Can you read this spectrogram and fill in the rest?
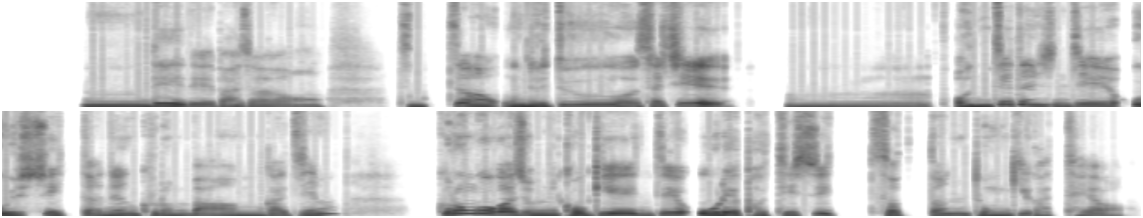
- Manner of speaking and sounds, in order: distorted speech
- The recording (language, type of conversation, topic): Korean, advice, 파티나 모임에서 사람 많은 분위기가 부담될 때 어떻게 하면 편안하게 즐길 수 있을까요?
